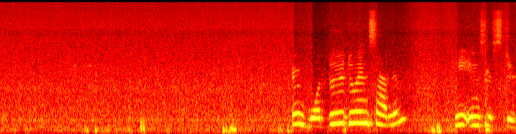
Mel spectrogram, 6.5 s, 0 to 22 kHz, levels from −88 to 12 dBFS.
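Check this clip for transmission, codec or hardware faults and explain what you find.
One fault runs through the whole recording: gain pumping. The likely cause is input gain set far too high for the microphone, with a fast limiter or compressor clamping down each time the speech gets loud. Across the clip the level swings by around 10 dB. The room noise sits about 32 dB below the speech. The speech sounds squashed, with loud and soft passages pushed close together.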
